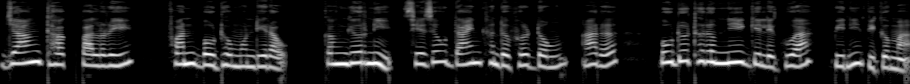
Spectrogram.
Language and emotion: Bodo, neutral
